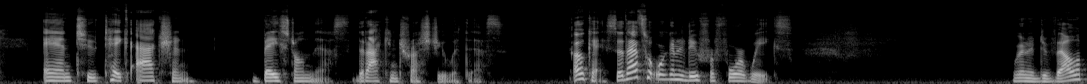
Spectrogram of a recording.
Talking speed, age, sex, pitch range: 150 wpm, 50-69, female, 135-190 Hz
